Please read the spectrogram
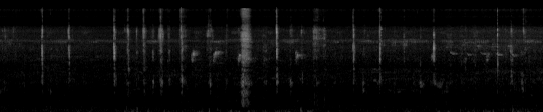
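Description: Faint chewing and mouth smacks: irregular soft clicks as food is chewed with the mouth open.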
